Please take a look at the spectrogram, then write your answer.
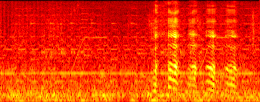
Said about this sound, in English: Oh, here comes some thunder.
